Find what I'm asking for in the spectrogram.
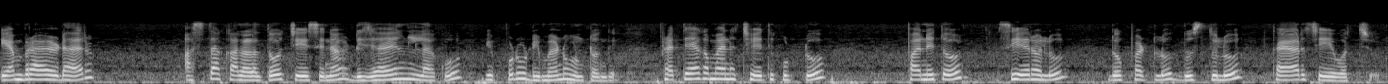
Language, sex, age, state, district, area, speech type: Telugu, female, 45-60, Andhra Pradesh, Alluri Sitarama Raju, rural, spontaneous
